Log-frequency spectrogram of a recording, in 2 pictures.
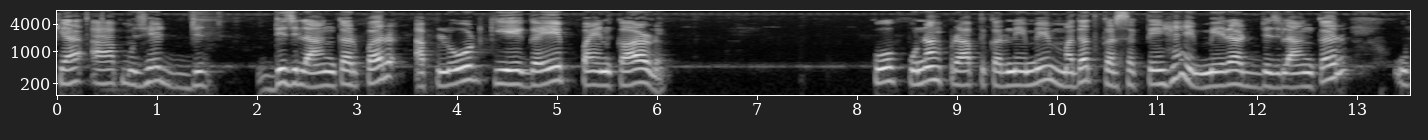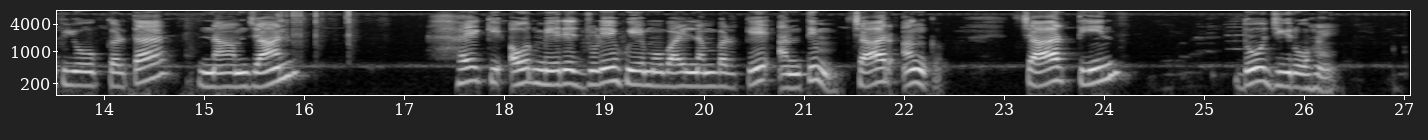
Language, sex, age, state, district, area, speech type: Hindi, female, 60+, Uttar Pradesh, Sitapur, rural, read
